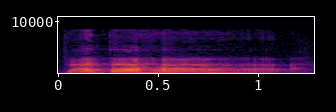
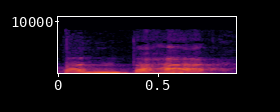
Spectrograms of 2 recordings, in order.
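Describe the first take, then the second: First: No n sound comes before the second t. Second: An n sound comes before the second t. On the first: The speaker calls it right. "you say tataha. Much cleaner, much nicer" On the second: The speaker calls it wrong. "you don't say"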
